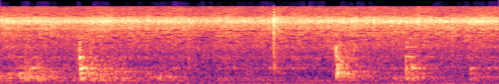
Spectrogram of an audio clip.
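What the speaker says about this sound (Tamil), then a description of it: "லைட்டாக ஒரு வதக்கு வதக்கிடுவோம்" Carrot, green chili, onion and curry leaves sautéing briefly in a pan, a steady close sizzle with a few scraping stirs of a spoon, no talking.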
